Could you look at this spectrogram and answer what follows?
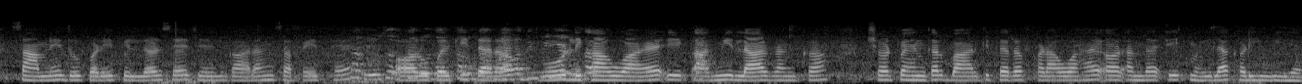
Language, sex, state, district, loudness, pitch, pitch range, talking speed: Hindi, female, Maharashtra, Sindhudurg, -25 LUFS, 200 Hz, 190-210 Hz, 175 wpm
